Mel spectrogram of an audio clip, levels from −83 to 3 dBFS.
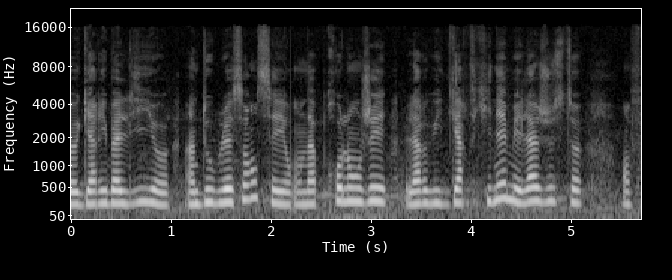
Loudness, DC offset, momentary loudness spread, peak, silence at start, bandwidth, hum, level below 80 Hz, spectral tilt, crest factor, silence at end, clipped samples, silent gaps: -20 LUFS; under 0.1%; 6 LU; -4 dBFS; 0 s; 17 kHz; none; -50 dBFS; -5.5 dB/octave; 16 dB; 0 s; under 0.1%; none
